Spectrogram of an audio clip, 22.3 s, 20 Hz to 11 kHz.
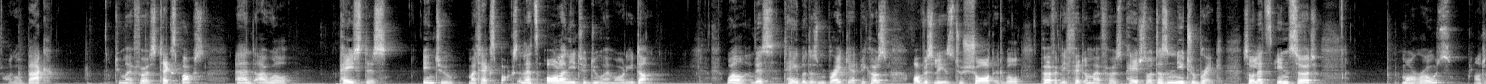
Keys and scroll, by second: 5.0 super+v, 8.1 Escape.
